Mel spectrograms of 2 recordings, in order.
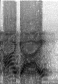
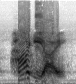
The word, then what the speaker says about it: Haggai: It can be said as either Haggai, with an emphasis on the H-A, or Haggai. I always used to say it as Haggai, with an emphasis on the G-G-A-I, but you can say it as you please.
